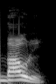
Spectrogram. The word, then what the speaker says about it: bowl: इसको बहुत सारे लोग मिस प्रोनाउंस कर देते हैं bowl. A bowl of milk, a bowl of snacks, but it is not pronounced as bowl. The correct pronunciation is bowl.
